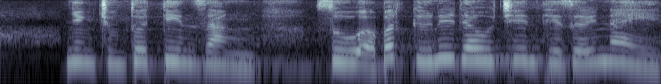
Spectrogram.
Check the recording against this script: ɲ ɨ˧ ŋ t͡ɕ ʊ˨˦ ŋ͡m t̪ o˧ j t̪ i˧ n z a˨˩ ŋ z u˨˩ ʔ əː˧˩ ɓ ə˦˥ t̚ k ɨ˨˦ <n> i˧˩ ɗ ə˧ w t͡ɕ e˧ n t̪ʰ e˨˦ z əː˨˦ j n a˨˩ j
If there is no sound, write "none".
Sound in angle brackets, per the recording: n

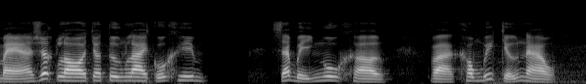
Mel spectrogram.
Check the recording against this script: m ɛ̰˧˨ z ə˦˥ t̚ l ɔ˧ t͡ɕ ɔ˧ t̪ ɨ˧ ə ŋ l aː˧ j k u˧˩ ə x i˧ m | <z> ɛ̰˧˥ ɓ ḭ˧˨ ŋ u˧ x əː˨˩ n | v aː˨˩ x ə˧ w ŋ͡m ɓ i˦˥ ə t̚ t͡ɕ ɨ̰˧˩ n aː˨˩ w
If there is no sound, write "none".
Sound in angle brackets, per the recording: s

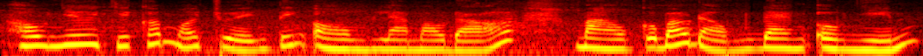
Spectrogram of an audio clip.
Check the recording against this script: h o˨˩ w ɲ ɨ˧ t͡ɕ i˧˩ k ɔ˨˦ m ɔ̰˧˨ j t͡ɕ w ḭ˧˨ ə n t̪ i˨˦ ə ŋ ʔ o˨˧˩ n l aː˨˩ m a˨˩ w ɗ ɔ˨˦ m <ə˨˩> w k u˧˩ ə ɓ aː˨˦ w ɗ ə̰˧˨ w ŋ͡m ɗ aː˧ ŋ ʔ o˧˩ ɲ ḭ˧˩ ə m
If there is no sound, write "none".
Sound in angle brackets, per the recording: a˨˩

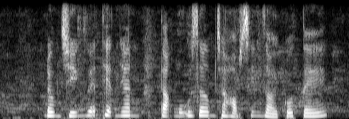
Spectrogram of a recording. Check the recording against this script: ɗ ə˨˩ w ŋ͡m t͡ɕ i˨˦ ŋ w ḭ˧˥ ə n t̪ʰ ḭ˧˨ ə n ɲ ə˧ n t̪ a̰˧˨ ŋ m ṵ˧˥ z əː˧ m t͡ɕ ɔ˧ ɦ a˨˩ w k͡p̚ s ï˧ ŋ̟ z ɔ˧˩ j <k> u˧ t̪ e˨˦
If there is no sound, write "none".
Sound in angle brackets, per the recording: k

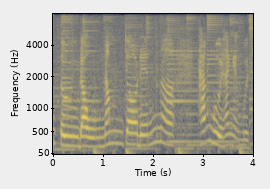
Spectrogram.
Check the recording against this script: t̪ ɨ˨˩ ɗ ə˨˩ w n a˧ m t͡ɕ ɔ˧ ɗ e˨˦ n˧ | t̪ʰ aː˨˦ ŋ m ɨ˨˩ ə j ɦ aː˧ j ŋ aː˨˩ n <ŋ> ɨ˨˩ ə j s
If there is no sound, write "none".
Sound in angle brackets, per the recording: m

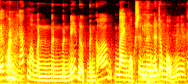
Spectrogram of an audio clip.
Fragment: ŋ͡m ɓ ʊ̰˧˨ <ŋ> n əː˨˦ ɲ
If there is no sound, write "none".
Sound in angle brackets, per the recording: ŋ͡m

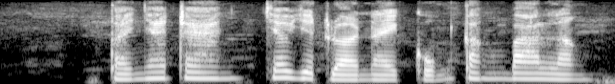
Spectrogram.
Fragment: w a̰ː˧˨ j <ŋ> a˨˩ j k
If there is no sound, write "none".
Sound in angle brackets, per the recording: n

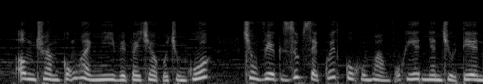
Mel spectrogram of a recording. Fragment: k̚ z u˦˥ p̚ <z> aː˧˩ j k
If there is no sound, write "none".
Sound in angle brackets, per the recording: z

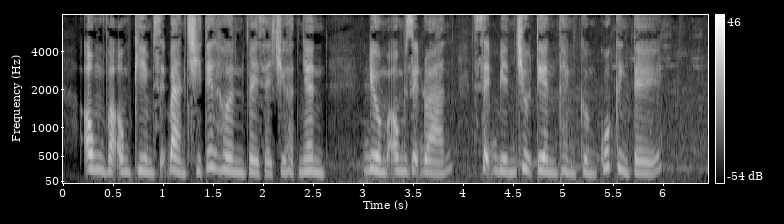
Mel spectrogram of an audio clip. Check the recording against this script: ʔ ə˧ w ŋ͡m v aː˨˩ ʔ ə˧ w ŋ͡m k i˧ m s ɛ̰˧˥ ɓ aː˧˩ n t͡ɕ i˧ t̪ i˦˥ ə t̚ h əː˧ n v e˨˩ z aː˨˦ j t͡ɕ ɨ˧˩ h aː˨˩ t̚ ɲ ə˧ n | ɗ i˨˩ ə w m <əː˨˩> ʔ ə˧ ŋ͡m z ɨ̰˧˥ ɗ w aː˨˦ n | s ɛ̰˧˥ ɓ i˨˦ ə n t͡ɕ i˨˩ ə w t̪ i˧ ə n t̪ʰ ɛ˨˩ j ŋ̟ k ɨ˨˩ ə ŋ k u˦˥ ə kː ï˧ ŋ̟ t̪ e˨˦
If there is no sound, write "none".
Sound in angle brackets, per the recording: aː˨˩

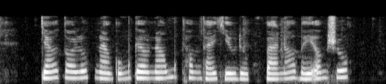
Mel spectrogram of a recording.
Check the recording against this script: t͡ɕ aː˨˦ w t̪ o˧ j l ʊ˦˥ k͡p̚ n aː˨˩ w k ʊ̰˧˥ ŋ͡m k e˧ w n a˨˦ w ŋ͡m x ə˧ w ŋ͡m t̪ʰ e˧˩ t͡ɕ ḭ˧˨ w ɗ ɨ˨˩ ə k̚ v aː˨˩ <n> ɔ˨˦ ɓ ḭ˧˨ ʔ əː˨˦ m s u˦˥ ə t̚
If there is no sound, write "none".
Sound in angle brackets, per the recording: n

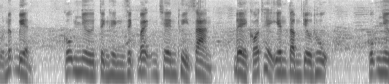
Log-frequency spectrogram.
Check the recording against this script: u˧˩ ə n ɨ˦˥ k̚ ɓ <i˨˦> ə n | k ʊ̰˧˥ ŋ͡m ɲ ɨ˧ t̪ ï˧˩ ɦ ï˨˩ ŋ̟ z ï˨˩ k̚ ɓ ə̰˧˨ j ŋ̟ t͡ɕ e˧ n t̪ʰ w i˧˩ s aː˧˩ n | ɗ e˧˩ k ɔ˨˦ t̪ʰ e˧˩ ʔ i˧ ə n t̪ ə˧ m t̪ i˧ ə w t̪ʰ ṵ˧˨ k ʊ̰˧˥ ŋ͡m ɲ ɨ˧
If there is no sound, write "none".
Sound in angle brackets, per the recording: i˧˩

